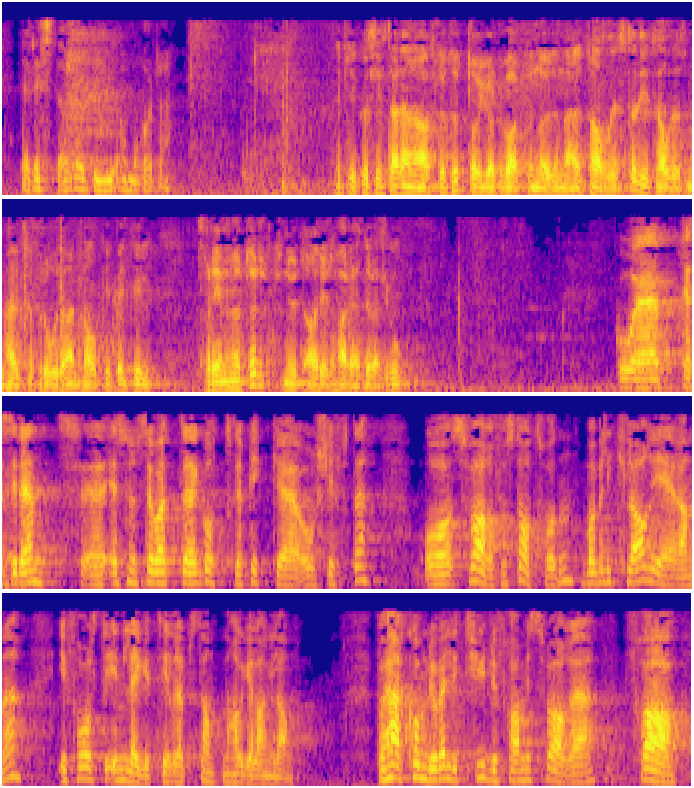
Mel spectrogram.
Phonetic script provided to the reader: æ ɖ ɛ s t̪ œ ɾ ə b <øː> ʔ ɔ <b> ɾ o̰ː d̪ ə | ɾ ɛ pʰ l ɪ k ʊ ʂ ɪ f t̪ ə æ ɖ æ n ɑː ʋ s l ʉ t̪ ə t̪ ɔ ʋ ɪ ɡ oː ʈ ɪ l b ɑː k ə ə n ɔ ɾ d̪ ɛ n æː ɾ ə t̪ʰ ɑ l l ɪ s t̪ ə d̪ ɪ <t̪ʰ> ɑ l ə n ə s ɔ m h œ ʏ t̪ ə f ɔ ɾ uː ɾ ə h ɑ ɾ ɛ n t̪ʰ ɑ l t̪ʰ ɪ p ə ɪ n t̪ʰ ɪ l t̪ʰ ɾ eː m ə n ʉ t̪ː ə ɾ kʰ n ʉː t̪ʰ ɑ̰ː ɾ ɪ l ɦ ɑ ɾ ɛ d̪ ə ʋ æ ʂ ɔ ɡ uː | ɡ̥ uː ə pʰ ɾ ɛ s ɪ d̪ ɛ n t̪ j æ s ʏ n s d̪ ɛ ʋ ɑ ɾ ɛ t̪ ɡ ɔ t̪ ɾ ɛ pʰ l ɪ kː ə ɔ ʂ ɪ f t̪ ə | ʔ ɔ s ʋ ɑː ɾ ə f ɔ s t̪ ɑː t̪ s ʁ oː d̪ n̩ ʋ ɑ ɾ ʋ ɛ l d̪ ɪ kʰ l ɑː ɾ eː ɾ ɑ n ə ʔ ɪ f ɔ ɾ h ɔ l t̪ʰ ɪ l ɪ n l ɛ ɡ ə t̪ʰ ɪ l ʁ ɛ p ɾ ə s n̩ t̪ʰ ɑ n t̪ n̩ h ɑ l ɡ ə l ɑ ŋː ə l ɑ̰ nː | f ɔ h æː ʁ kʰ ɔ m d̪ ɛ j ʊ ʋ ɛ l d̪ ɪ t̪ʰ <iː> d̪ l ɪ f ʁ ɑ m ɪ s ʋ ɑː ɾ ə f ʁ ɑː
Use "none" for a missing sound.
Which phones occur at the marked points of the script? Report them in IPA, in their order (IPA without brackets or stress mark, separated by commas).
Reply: yː, m, t̪ʰ, yː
